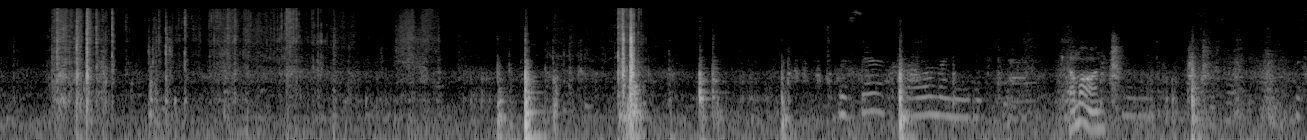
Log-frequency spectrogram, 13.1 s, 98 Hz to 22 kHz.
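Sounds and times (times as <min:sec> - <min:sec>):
plastic shrink wrap tearing: 0:00.4 - 0:03.6.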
